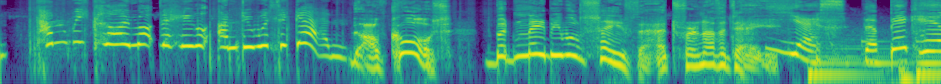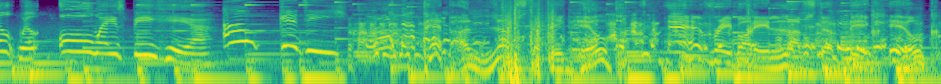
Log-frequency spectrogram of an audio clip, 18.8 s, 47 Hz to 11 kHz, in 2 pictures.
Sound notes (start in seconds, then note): 12.7 laughing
